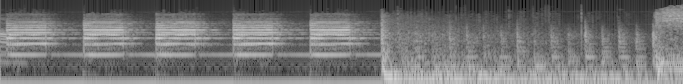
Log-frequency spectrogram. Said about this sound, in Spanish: Esa alarma.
